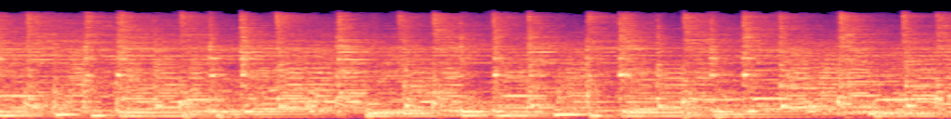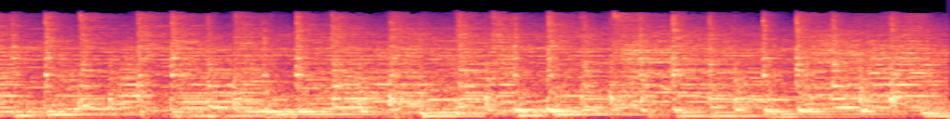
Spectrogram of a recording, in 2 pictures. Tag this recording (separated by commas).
playing timbales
